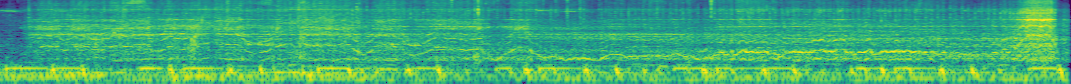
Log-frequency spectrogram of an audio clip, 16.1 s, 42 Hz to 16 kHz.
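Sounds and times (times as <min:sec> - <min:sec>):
electric motor whining: 0:00.0 - 0:16.0.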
